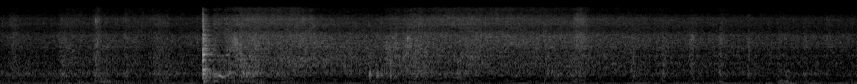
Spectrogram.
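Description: Chicken, vegetables and scrambled egg sizzling in a metal pan as a steel ladle stirs them, with a sharp knock about two seconds in and a few lighter ticks of the ladle.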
